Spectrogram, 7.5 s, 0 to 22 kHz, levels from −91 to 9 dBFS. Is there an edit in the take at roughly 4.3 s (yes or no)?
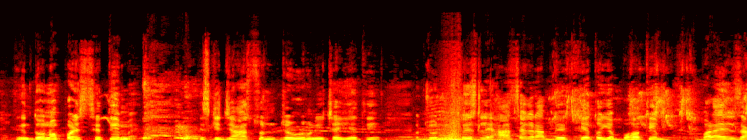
yes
